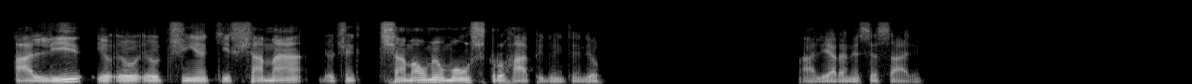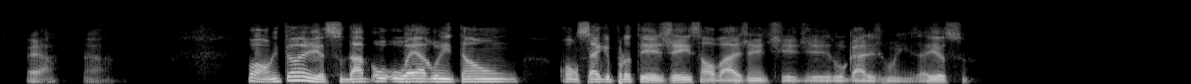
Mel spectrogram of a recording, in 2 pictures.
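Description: Nothing goes wrong anywhere in this speech clip, which comes across the way you'd expect from an AMR wideband (HD Voice) call at 12.65 kbit/s, carrying only the light coding trace that rate normally leaves.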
